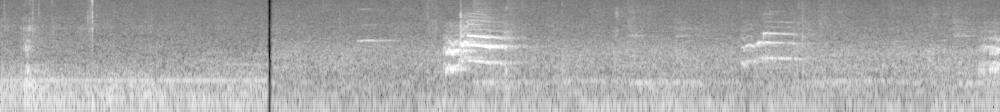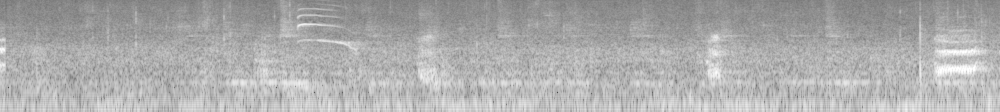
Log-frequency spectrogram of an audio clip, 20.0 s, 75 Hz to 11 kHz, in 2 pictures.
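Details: British shorthair kittens, one of a litter of four sons and a daughter, growing up over their first 30 days; thin, high mews come every two to three seconds, some rising then falling, over a low steady hum.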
